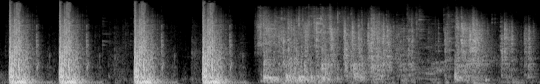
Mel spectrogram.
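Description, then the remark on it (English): The door to Cray's office is battered down: four heavy, booming thuds land in a steady rhythm, then give way to a long, loud burst of splintering and crashing debris. “Break down the door!”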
